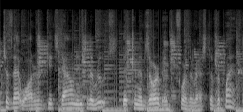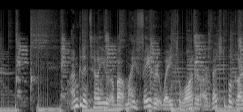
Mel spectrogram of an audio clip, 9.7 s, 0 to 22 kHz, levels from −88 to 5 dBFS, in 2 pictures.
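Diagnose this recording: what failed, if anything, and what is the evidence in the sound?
A filter restarted on every block fails in the processing stage: a steady 21.5 Hz buzz of small ticks runs through the whole clip, which fits a 2048-sample block. Each block starts the filter from silence. Unlike mains hum, the buzz rises and falls with the signal's level.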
